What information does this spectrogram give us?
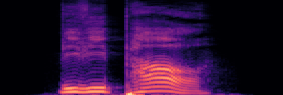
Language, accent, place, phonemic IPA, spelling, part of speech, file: German, Germany, Berlin, /ˌviːviˈpaːɐ̯/, vivipar, adjective, De-vivipar.ogg
- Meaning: viviparous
